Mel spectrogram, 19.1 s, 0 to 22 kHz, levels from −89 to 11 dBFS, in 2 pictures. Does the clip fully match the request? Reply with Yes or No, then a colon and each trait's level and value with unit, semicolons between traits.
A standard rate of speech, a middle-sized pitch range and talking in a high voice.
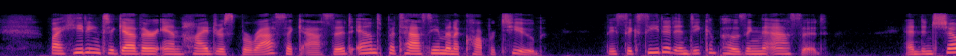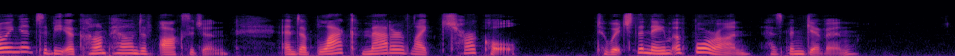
Yes: average, 145 wpm; average, 5.0 semitones; high, 195 Hz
